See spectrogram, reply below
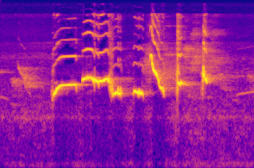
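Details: Lure song of an Oriental magpie-robin, meant to get hard-to-start birds singing: a drawn-out rising whistle followed by quick clear notes and sharp upward flicks, over a faint low hum.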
